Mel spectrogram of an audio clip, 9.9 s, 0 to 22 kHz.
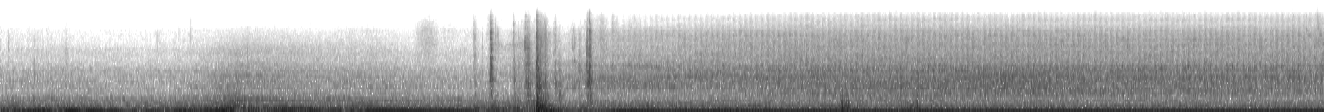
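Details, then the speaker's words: Vauxhall Corsa C 1.4 SXi, hot engine after a drive: starts and idles with a busy, very noisy metallic timing chain rattle. "just give it a quick start so you can hear the horror of the chain rattle very funky radio look you can hear that's quite noisy"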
